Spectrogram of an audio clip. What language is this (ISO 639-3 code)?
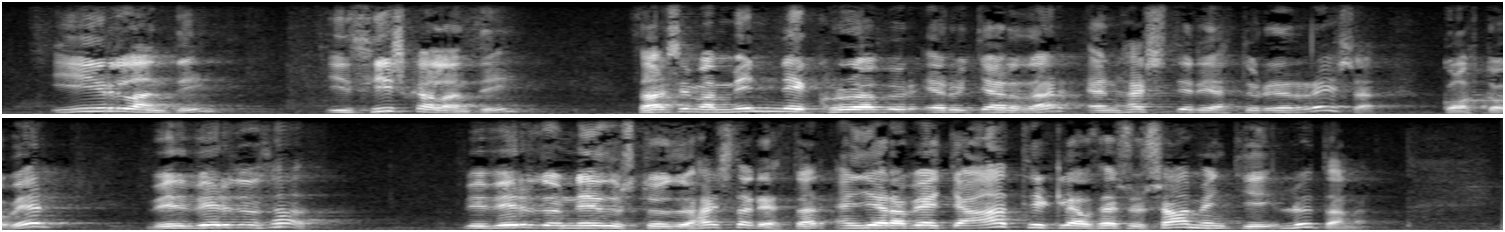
isl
